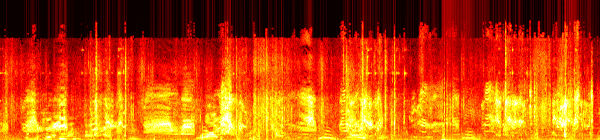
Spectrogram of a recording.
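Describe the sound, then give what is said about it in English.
A bird honks and squawks repeatedly in loud, uneven bursts amid a busy commotion of rustling, thumps and indistinct voices. “Get the bird! Get the bird!”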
